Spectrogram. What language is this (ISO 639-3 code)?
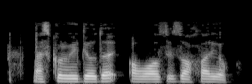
uzb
